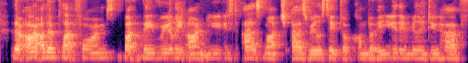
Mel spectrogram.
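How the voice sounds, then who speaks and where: A woman speaks with a Scottish accent at a very deep, low pitch. Her intonation is flat and monotone, her pace moderate. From Scotland. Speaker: property manager. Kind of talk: interview.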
